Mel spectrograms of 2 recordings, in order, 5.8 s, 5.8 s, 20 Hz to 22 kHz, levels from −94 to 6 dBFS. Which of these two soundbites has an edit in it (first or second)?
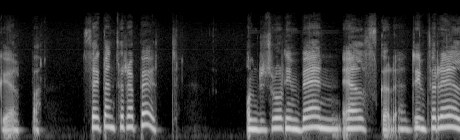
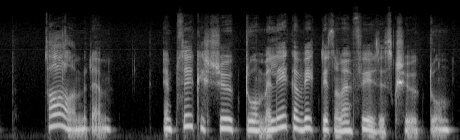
first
